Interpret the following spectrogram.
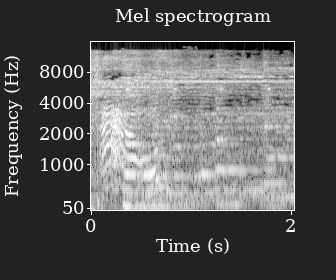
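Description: Film score music with sustained tones, with a short squeaky cartoon call sliding down in pitch near the start.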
